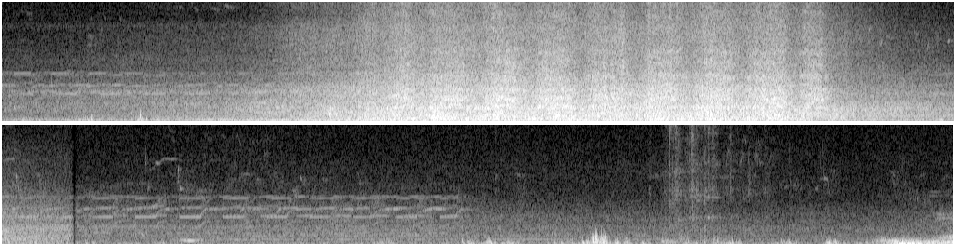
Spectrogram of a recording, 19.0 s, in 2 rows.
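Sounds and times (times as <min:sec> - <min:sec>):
train passing at speed: 0:00.0 - 0:16.0
wheels clickety-clack on rails: 0:02.6 - 0:08.8.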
